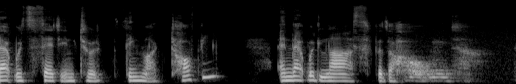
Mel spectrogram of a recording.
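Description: The close microphone's feed likely dropped out at 4.02 s, leaving a switch to a distant microphone until the end. The speech abruptly turns roomy and hollow, with thinner bass, falling roughly 5 dB, while room noise rises to around 30 dB below the speech.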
